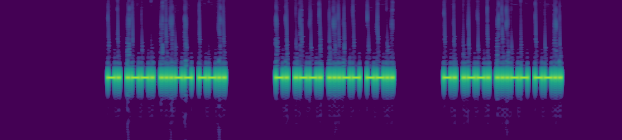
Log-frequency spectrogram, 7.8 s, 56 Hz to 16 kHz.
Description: Morse code, heard as a keyed tone, about 40 wpm, 700 Hz. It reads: NP3Z NP3Z NP3Z
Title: USA Call Signs - 4 Characters - Repeated 3x - 40wpm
